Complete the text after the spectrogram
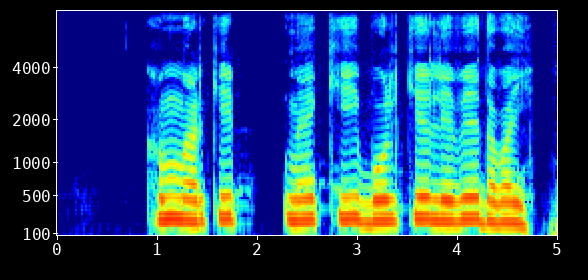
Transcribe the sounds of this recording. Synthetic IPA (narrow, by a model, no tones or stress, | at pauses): həmːaːɾkeːʈ̚ | mɛ̃kiboːlkeleːʋed̪ɐʋaːi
